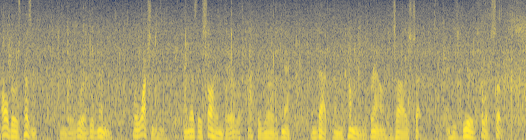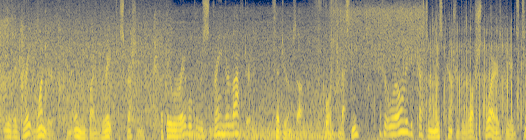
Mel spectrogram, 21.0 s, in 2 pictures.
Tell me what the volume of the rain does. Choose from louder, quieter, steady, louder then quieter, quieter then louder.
steady.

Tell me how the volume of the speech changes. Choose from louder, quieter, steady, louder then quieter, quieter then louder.
steady.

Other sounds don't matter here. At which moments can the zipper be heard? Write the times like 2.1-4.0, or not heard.
16.6-17.5.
